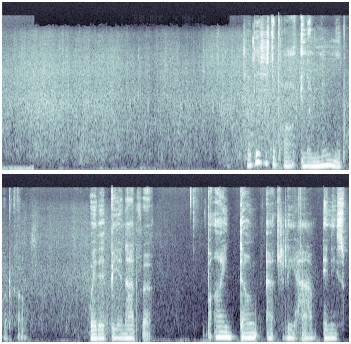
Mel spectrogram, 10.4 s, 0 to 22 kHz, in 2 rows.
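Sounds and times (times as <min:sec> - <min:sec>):
ocean water washing against a ship's hull: 0:00.0 - 0:08.0
speech: 0:03.7 - 0:05.8, 0:06.5 - 0:07.6, 0:08.2 - 0:10.3.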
